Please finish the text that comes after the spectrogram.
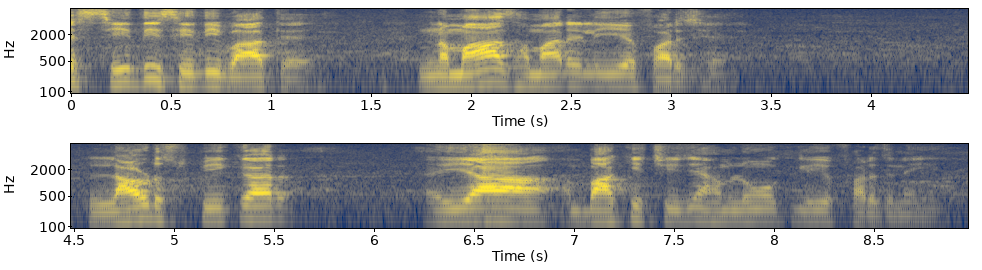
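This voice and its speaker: A man giving a plain, measured statement to the press as a spokesman. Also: mid-range voice. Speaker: organisation spokesman.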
